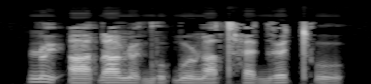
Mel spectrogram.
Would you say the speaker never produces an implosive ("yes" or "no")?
no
